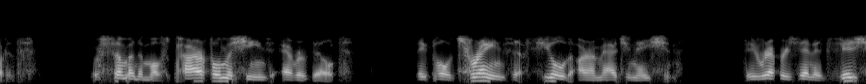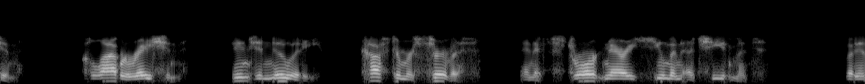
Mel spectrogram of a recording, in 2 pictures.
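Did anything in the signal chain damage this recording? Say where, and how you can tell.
Yes. The codec stage is a Codec 2 vocoder, likely near 2.4 kbit/s. It resynthesises speech from pitch and envelope in a 300 Hz–3.4 kHz band, so it sounds buzzy and robotic throughout.

Bit errors on digital voice radio corrupt vocoder frames at 3.71–3.74 s, after "powerful machines ever built", and at 14.02–14.18 s, after "ingenuity customer service and". The speech jumps in pitch and level into warbling bleeps.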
